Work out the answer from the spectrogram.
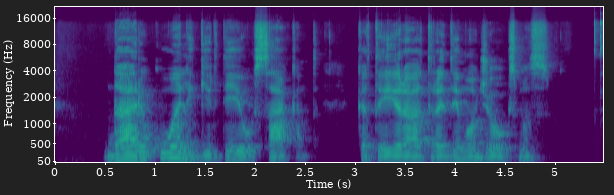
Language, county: Lithuanian, Panevėžys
